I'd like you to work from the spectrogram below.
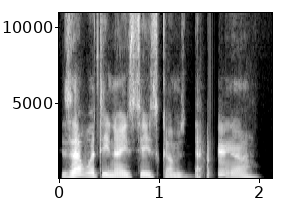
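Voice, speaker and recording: A man's voice: on the high side, fairly quick, darkish tone, no room sound, clean studio sound. A man ranting and rambling in casual talk on his own livestream, repeating himself and trailing off. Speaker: livestream host.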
